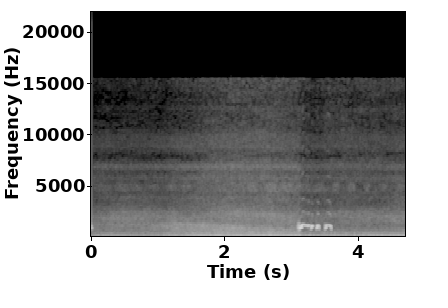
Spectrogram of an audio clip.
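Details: One zebra dove phrase at sunrise in gedong mengo lure style, arriving after a few seconds of low droning noise: a bright upslurred coo dissolving into several quick bouncing notes.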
